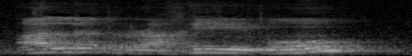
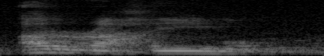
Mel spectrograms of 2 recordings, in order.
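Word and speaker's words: الرحيم: Similarly, when you put al, it becomes al-Rahimu. But again, the same thing will happen. You pronounce ar-Rahimu.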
